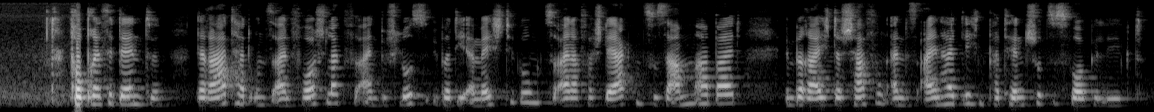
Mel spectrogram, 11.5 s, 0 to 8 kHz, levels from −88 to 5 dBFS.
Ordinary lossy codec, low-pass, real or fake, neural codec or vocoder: none; 7.2 kHz; real; none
